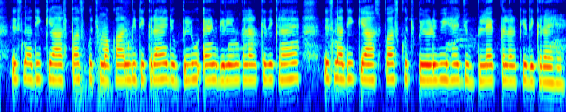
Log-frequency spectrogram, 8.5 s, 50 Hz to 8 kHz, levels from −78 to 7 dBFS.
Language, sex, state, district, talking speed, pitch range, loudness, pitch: Hindi, female, Rajasthan, Churu, 255 wpm, 215-225 Hz, -16 LUFS, 220 Hz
